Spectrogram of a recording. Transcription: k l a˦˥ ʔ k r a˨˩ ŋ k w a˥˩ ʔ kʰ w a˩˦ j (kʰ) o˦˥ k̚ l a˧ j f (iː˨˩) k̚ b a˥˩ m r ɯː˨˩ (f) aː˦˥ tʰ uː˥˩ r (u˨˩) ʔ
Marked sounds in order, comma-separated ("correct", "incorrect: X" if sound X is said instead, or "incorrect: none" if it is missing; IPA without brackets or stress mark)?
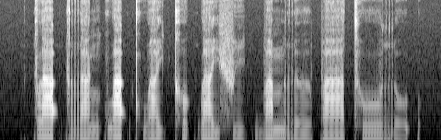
correct, correct, incorrect: p, correct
